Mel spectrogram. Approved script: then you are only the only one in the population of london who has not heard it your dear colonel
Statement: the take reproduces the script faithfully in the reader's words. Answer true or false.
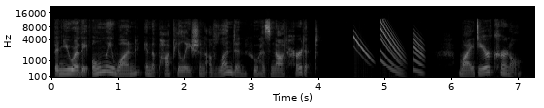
false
